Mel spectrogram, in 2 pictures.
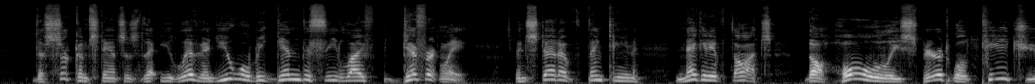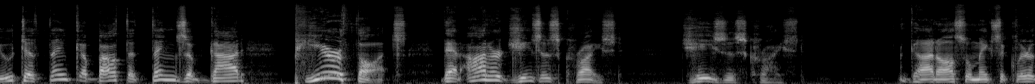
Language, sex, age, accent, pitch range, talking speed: English, male, 50-69, American, 135-190 Hz, 130 wpm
